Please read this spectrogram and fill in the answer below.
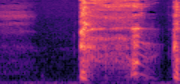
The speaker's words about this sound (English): See, then cough away from it.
